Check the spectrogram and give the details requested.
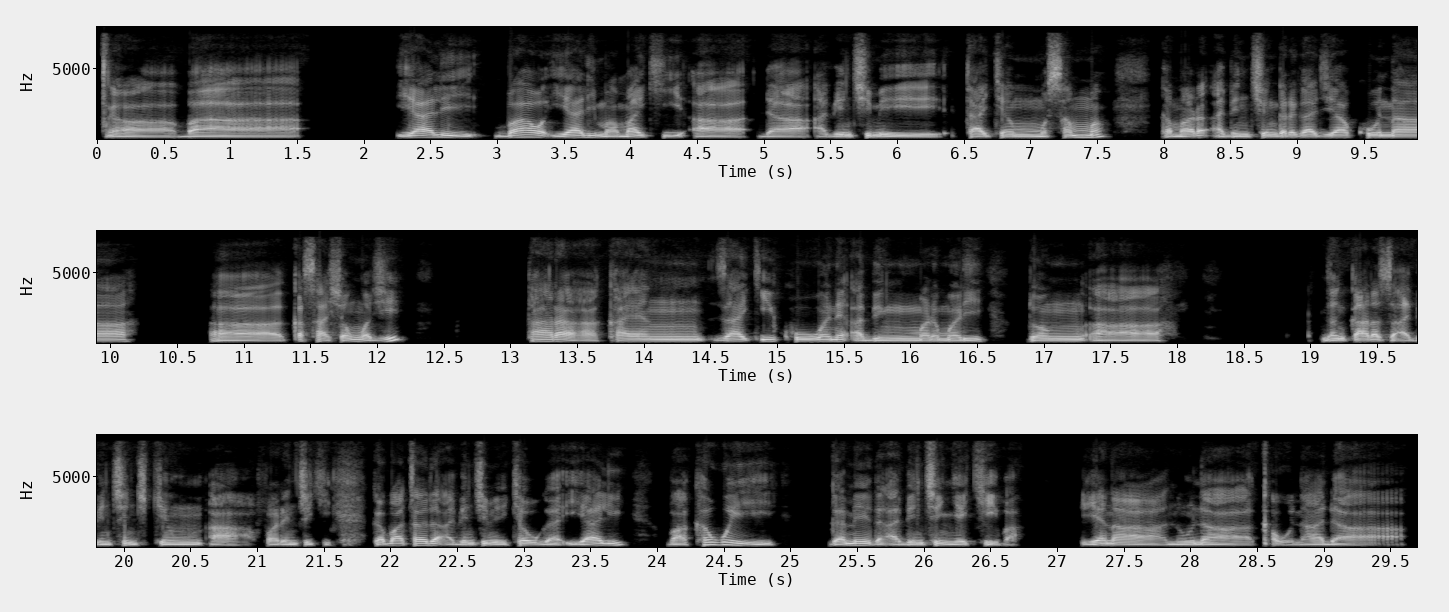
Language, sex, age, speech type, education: Hausa, male, 15-29, spontaneous, primary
